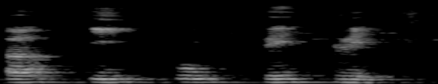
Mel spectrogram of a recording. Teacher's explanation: एक बार पलक झपकाने में जितना समय लगा है उतने काल में जो अक्षर बोले जाते हैं वो ह्रस्व स्वर हो जाते हैं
